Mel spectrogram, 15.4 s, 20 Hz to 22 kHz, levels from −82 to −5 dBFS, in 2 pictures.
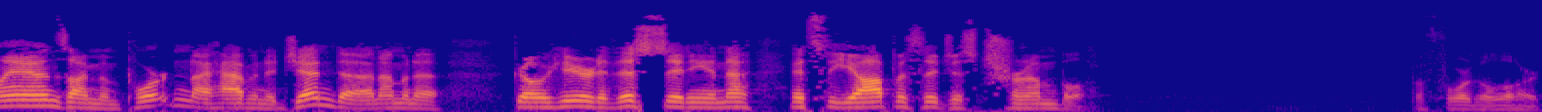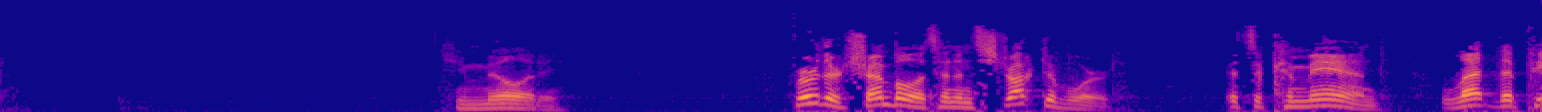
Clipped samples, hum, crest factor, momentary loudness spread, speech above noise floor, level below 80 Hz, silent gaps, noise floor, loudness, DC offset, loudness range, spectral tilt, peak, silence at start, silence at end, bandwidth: under 0.1%; none; 22 dB; 16 LU; 47 dB; -66 dBFS; none; -79 dBFS; -31 LUFS; under 0.1%; 20 LU; -4 dB/octave; -12 dBFS; 0 s; 0 s; 9.4 kHz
